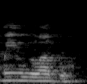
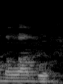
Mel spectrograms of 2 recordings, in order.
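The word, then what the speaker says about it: Meulaboh: Sebenarnya itu katanya Meulabu, tetapi ternyata membacanya Melabu.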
